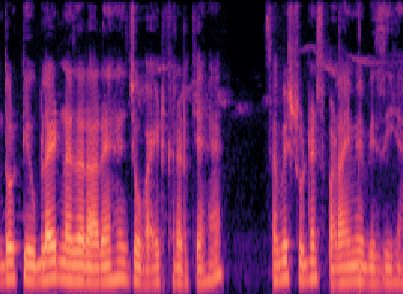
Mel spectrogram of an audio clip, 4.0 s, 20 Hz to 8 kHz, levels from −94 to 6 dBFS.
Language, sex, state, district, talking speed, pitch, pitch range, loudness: Hindi, male, Delhi, New Delhi, 250 wpm, 115 Hz, 105-125 Hz, -19 LUFS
